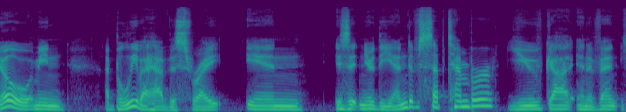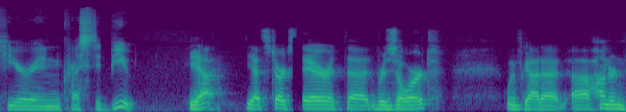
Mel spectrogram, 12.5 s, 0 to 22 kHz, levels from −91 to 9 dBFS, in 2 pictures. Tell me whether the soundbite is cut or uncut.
cut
